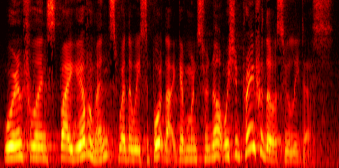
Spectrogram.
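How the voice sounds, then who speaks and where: A man from rural Scotland preaching a sermon in a relaxed, conversational way with touches of dry humor. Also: sits high, a little fast. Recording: long hall reverb.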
